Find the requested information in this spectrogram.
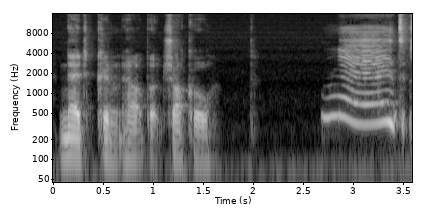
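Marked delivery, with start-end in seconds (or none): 2.7-3.6 screamed. A narrator's reading. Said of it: "screamed Jemima".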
